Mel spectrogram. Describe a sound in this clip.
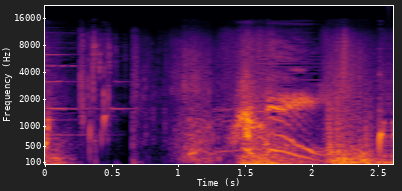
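A cartoon creature cheers with a goofy voice.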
